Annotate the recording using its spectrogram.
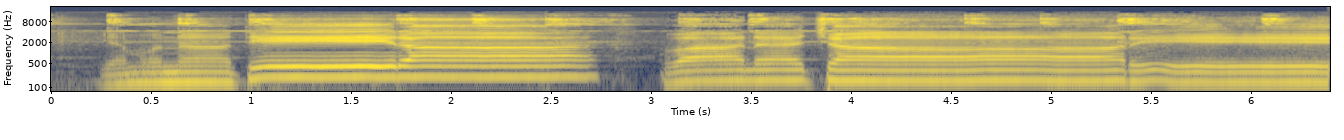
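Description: A man chanting a Vaishnava devotional prayer in long, drawn-out sung notes, two sustained phrases with a short break about three seconds in. A steady light jingling beat of small hand cymbals (kartals) keeps time.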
